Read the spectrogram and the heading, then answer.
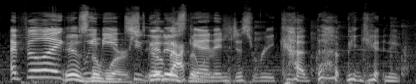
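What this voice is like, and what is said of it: Congested, stuffy voice. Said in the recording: “I'm so congested right now. If you guys haven't heard it in my voice this entire show, I'm like fighting the coughs and the snots”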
